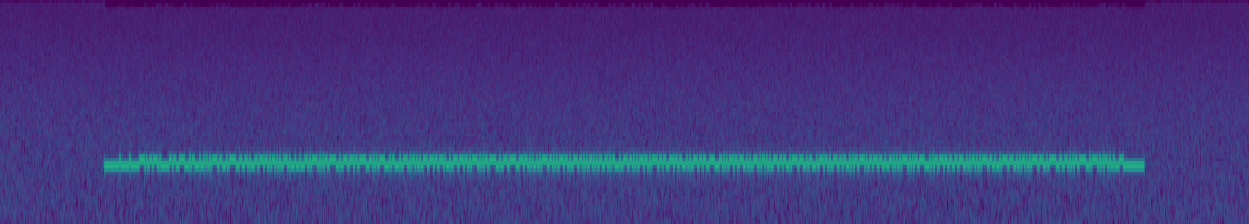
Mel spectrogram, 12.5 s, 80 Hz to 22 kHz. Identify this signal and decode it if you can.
RTTY (75 baud, 170 Hz shift), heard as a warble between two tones, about 1300 Hz centre. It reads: LOBJECTIU DAQUESTA TROBADA HA ESTAT FER ARRIBAR EL CALOR NADALENC ALS PRESOS INDEPENDENTISTES.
